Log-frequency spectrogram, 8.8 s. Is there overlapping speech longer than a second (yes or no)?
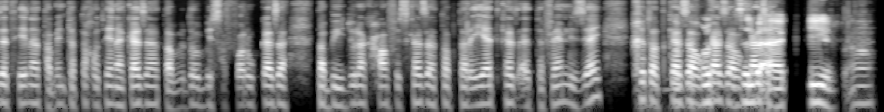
yes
